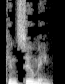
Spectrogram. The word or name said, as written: consuming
